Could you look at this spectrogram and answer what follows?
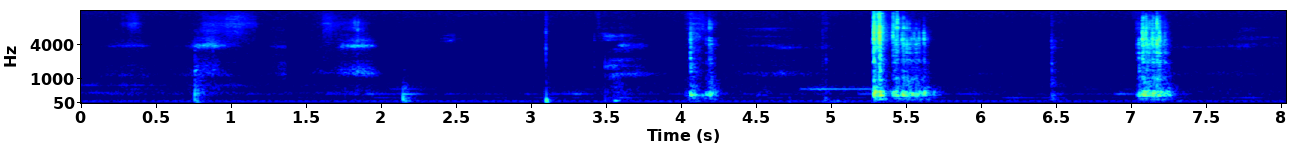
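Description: Faint handling sounds with the vacuum cleaner switched off: soft rustles, taps and clicks as the cloth is moved about, with two louder rustles about five and seven seconds in.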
